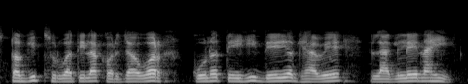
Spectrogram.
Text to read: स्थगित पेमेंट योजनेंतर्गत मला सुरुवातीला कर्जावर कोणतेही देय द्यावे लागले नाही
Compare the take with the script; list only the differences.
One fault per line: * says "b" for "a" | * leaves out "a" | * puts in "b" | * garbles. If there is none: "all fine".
* leaves out "पेमेंट योजनेंतर्गत मला"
